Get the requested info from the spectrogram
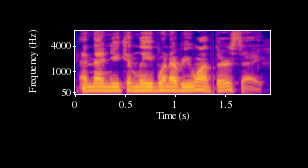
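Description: A man's voice: fairly even intonation, fast talker, darkish tone. A man in his thirties in casual chat, teasing his friend and swinging his voice up when he mocks. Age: 30s. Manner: teasing, jumps high when mocking. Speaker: podcast guest. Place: Los Angeles.

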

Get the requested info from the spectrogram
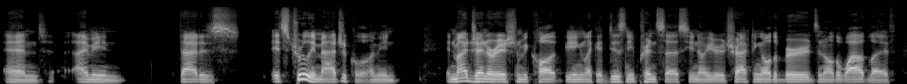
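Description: A man's voice: on the low side, fairly even intonation, fairly quick, a bit bright, clear, resonant tone, dry recording, clean studio sound. A young American man chatting casually as an interview guest, with an informal, slangy, effusive way of talking. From southern Minnesota, United States. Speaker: interview guest, wildlife photographer.

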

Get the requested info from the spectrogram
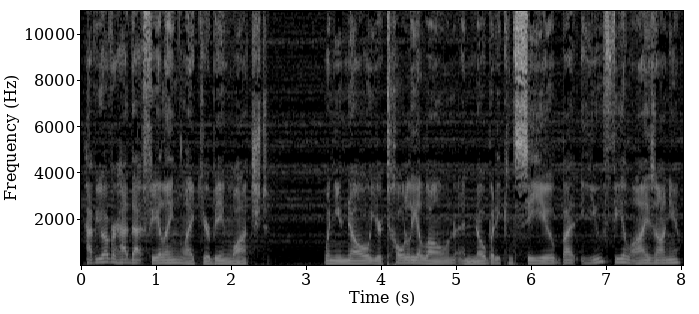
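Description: A man playing a young security guard who recounts an eerie discovery in a deliberate, suspenseful horror podcast narration. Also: lowish voice, a little hiss or hum, natural voice. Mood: uneasy, suspenseful. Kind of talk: scripted horror story narration.

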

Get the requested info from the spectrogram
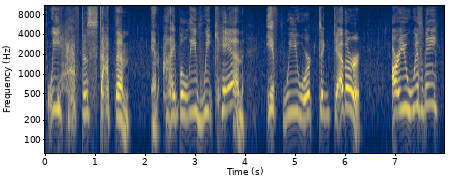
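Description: An actress playing an eager, earnest beaver with a creaky, expressive voice in a children's audio folktale. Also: female voice, high-pitched, takes it slowly, heavily acted. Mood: rallying, determined. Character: eager, busy, earnest beaver, sociable and sincere.

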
